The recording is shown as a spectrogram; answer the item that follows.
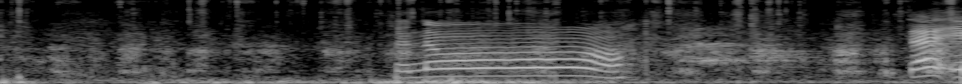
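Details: Siberian Husky from Candy's household, out walking around home in the cool winter air of Ubon Ratchathani, Thailand. A single drawn-out whine of about one second, steady and harmonic, dips at the end. A woman speaks Thai before and after it.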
